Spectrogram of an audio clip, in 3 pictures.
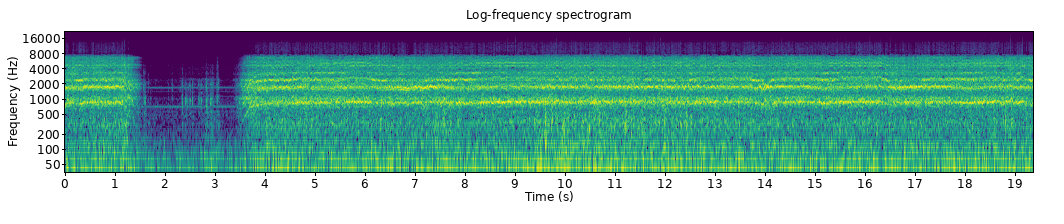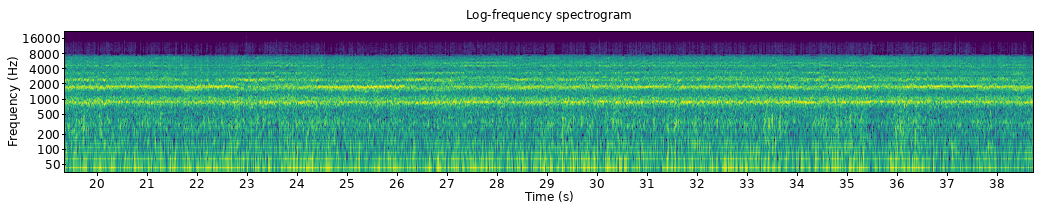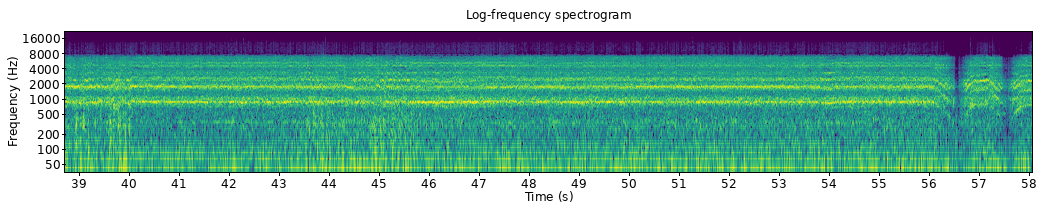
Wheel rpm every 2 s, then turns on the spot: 160, 20, 210, 220, 230, 230, 230, 220, 220, 230, 230, 220, 220, 220, 230, 230, 230, 230, 230, 230, 230, 230, 230, 220, 230, 240, 230, 230, 130.
none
